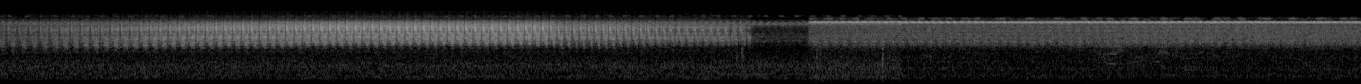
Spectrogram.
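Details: Male cicada singing its loud song: a shrill, high, hissing buzz swells and holds for several seconds, dips briefly, then resumes as a sharp steady whine with a piercing pure tone on top.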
